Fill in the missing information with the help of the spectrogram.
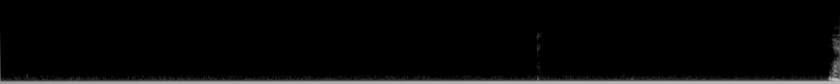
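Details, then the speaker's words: Simulated audiologist role-play hearing test: steady low pure audiometer tone held several seconds; listener asked to signal when the sound stops being heard. "I will play a sound for you this sound is different for everybody and the reason it's different is because the frequency affects each person differently according to their age"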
